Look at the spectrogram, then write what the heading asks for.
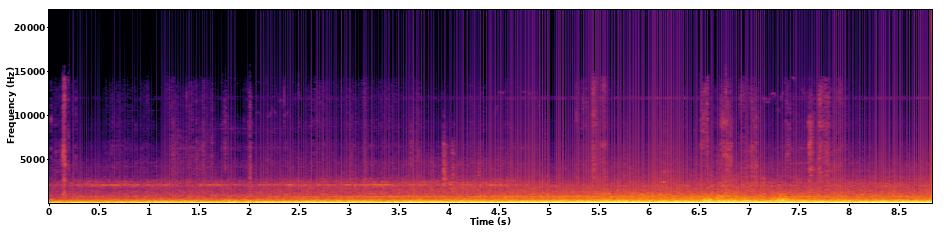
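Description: Steady low rumble of a Shinkansen bullet train running, heard from inside the passenger cabin, growing louder about halfway through. A few faint paper rustles from magazine pages being turned.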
